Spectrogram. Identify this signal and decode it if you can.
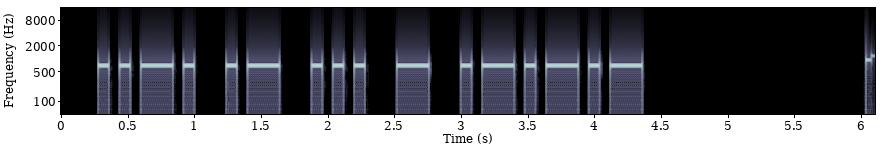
Morse code, heard as a keyed tone, about 15 wpm, 700 Hz. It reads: FAST.
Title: Sentences from Top 800 Words 15wpm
